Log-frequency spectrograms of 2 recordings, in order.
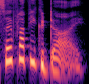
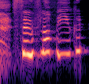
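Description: First: Said through a laugh, relaxed. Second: High, squealed shout that cuts out; very high, loud squeal, voice failing; mock scream. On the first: Real, not acted. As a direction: give up and laugh it out. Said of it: "Um, how about". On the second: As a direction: scream it until the voice gives out. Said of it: "I lost my voice entirely screaming that".

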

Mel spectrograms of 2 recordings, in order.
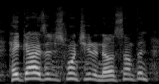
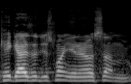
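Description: First: High, quick, mock-cheerful greeting; happy-happy preacher. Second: Quick, matter-of-fact, no cheer; not happy. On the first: Preacher imagining Paul addressing the church, mock happy-happy. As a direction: imitate an overly happy preacher chirping hello. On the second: Acted. Paul confronting a divided church, not happy. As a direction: deliver it as a no-nonsense correction. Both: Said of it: "he wasn't, like, happy, happy".

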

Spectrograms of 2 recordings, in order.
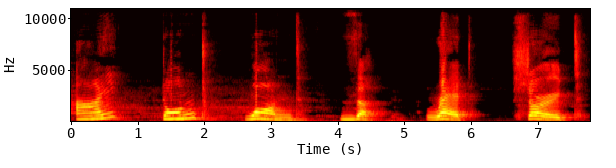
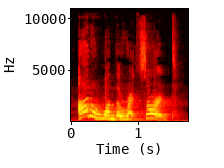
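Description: First: Slow, each word separated by a clear pause. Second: Whole sentence in one flow, higher pitched; fluent and confident. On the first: Teacher building the sentence for learners, word by word with long gaps. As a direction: read it out one careful word at a time. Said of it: "mình đọc cả câu". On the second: Teacher modelling the full sentence, fluent and joined up. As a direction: run the words together confidently. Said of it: "thật là trôi chảy và thật là tự tin". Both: Shown as a demonstration.

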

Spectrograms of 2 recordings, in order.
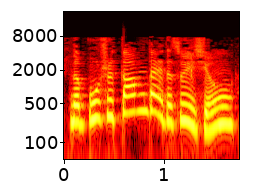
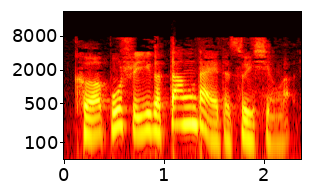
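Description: First: 当代 pitched high in 那不是当代的罪行, questioning lift; reader catching implication. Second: Said in the usual way. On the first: Acted. Teacher voices a clever reader spotting a hint, high questioning emphasis on 当代. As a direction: lift "当代" high, as if inferring there is more. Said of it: "聪明的读者立刻听到话里有话".

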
